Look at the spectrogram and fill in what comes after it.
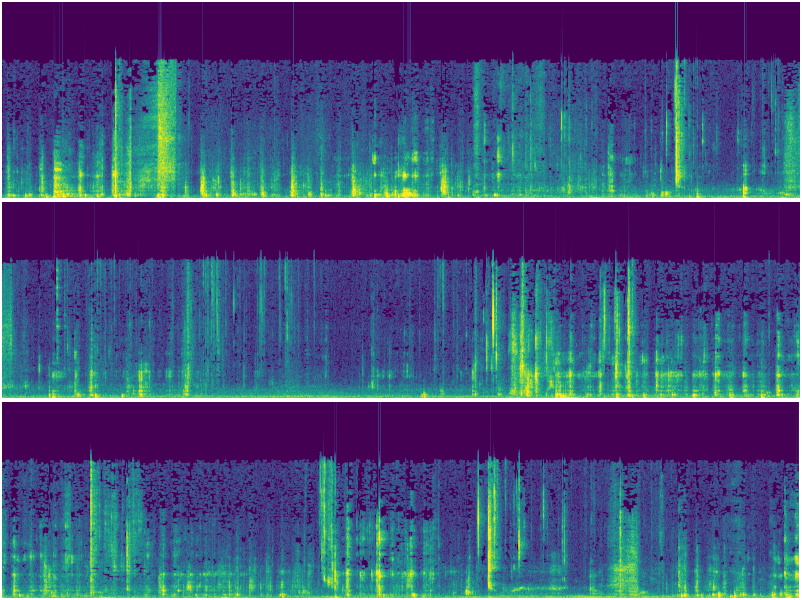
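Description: Close-miked chewing of spicy enoki mushrooms, with irregular crunches, bites and wet mouth sounds.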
